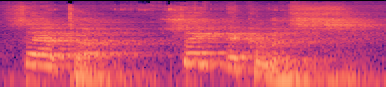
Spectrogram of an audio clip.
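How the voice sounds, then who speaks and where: Man voicing a gentle, encouraging God in an echoey space. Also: very high voice, huge pitch swings, slow, pitched above the performer's own voice, exaggerated voice. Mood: calling out. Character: kindly, reassuring male voice of God. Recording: echoey room, distant microphone.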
